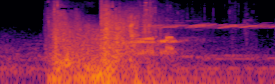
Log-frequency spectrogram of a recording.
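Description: Synthetic frog croak effect in the Magic: The Gathering video game, a loud burst of croaking and splashy noise that swells after half a second, then thins into a fading tail, with no voices.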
